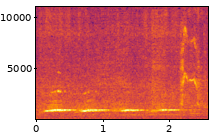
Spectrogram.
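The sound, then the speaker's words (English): A professional bird caller whistles an imitation of a sparrow call, four short, level, clear notes at an even pace over a soft noisy background. “Professional bird caller. They have me go out with them on hunting trips and stuff all the time. You know, get out there and do the sparrow,”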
